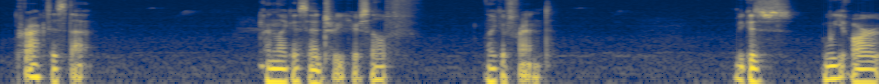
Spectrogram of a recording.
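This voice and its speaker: A soft-spoken man's fairly low, calm voice with vocal fry, fairly even intonation and a very slow pace. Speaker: ASMR creator. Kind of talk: soft-spoken ASMR affirmations. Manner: soft-spoken, calm.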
